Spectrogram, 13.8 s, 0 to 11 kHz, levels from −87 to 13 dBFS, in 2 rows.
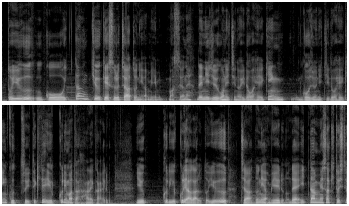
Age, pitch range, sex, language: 40-59, 85-125 Hz, male, Japanese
